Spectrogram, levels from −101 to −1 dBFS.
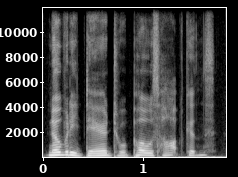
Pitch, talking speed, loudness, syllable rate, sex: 170 Hz, 165 wpm, -20 LUFS, 6.6 syllables/s, female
